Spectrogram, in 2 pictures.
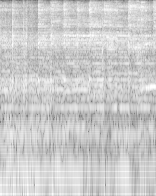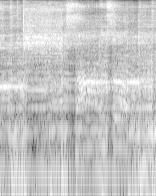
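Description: Live rock band playing a song, recorded from the audience: a lead vocal with held sung notes over acoustic guitar, bass, drums and keyboard.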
